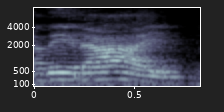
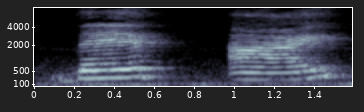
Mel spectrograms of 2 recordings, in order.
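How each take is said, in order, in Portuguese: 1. As duas palavras são ditas juntas. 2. As duas palavras são ditas separadamente.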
